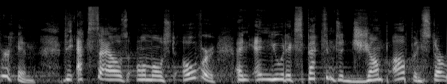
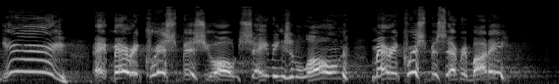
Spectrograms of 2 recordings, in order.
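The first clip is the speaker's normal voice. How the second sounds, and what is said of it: Weak Jimmy Stewart impression. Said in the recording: “my Jimmy Stewart impersonation leaves something to be desired”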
